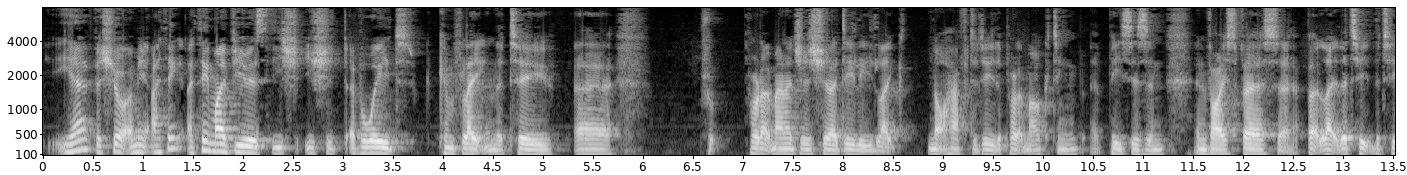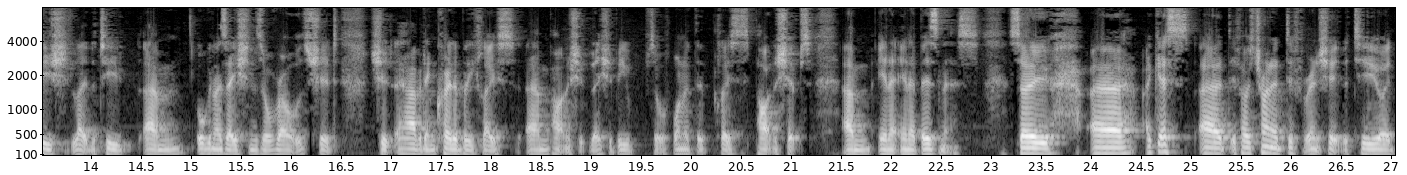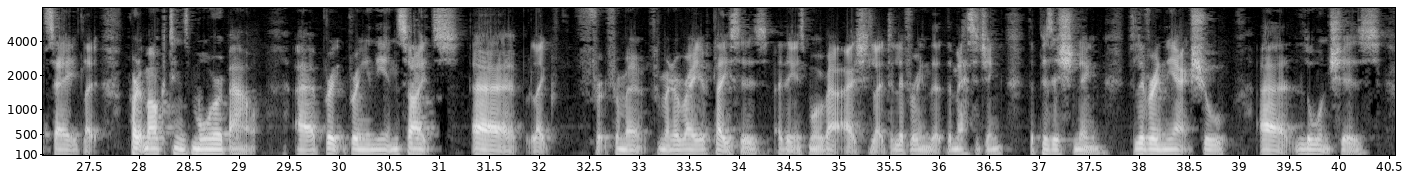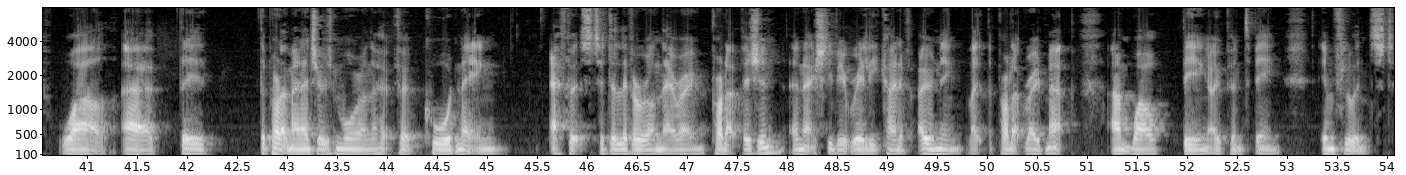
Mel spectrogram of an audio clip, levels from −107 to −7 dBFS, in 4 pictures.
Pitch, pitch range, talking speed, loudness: 100 Hz, 95-105 Hz, 190 wpm, -24 LUFS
